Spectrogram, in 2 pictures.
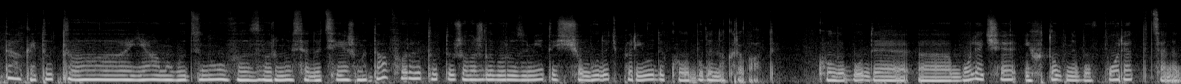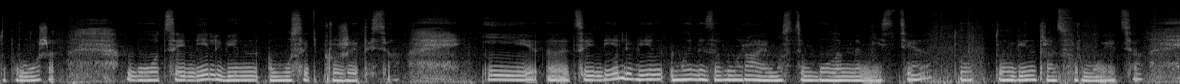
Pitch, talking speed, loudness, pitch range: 205 Hz, 135 wpm, -21 LUFS, 190-220 Hz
